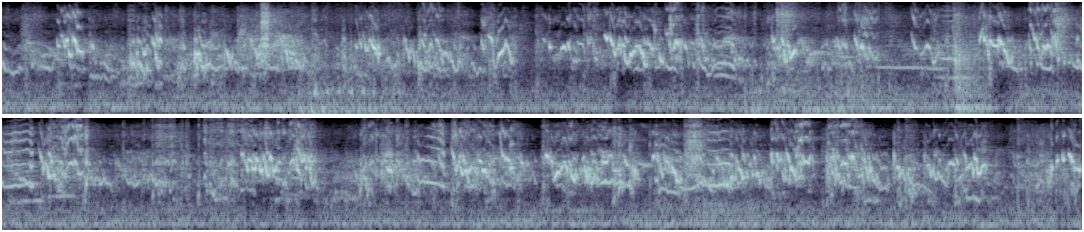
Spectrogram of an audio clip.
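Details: Several pet budgies described as talking give rapid, rising-and-falling warbled chirps and scratchy squawks in quick bursts, a lively nonstop twitter.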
